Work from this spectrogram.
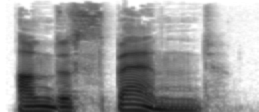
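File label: "underspend", English, British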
